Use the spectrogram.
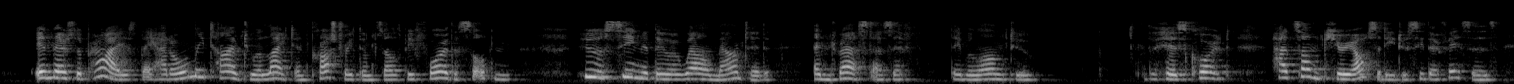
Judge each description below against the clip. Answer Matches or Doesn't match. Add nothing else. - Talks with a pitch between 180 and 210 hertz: Doesn't match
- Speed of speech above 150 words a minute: Doesn't match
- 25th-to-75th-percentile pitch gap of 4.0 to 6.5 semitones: Matches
